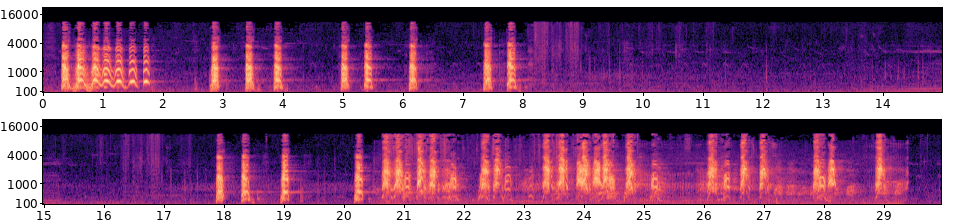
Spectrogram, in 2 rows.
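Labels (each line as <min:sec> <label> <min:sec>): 0:00.2 A dog barks quickly seven times, with the barks turning into howls toward the end. 0:01.9
0:02.7 A dog barks three times with short pauses in between. 0:04.2
0:04.9 A dog barks three times with short pauses in between. 0:06.5
0:07.3 A dog barks twice with a short pause in between. 0:08.1
0:17.7 A dog barks three times with short pauses in between. 0:19.3
0:20.0 A dog barks once. 0:20.4
0:20.5 Two small dogs bark and growl aggressively and repeatedly at each other. 0:29.1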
